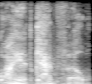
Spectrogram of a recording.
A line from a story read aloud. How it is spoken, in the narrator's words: whispered back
